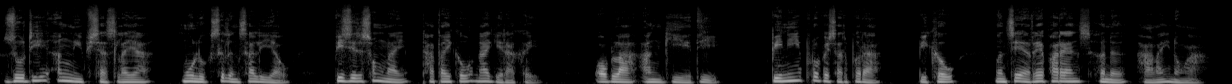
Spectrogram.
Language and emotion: Bodo, fearful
